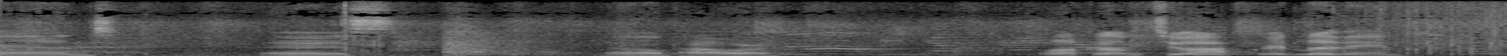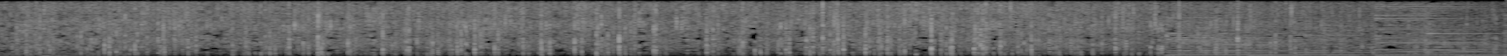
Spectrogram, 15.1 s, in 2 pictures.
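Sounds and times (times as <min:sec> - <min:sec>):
rain on solar panels: 0:05.7 - 0:15.0
acoustic guitar music: 0:13.3 - 0:15.0.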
